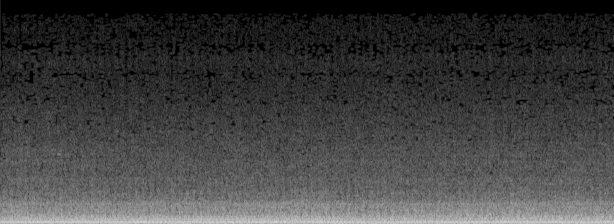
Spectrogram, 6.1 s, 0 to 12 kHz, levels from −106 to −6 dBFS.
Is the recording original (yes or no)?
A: yes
